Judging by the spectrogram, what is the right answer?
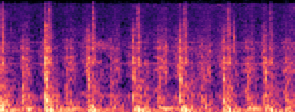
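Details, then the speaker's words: ZAZ Tavria rear hatch: quick regular metallic clunks, four or five a second, as the hatch is shaken; lock moves and the whole hatch plays loosely, guide to be replaced and lock mounting torn out of the body. "То есть замок вот ходит и ляда вот так вот вся играет, болтается."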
